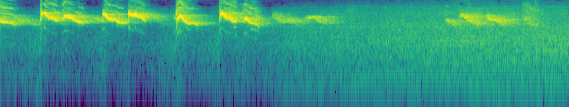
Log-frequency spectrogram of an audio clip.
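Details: Oriental white-eye kept as a hobby bird giving buka sing display song: about five bright, descending high chirps in quick succession over two seconds, then softer trailing twitters.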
